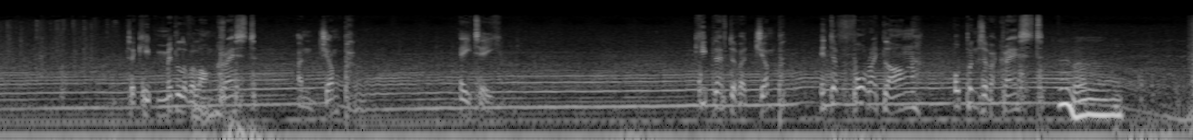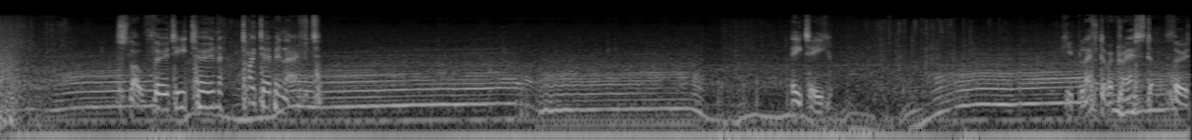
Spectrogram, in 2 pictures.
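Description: A small car engine revs and whines, shifting gears.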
